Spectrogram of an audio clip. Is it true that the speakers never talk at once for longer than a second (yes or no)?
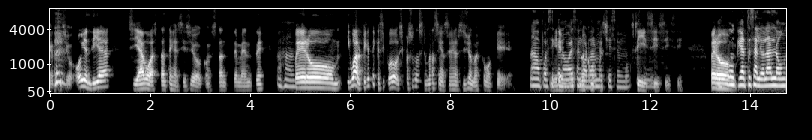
no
